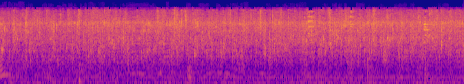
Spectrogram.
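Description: Slit green chillies and curry leaves crackle in hot oil for a tempering, a steady close sizzle with faint stirring, running unbroken throughout.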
